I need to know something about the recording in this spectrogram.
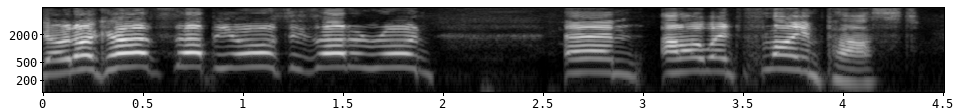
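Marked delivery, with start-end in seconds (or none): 0.2-1.9 high, frantic, desperate, panicked yelling. Retelling being on a bolting horse, imitating screaming at dad. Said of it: "I started screaming and shouting at me dad".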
